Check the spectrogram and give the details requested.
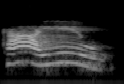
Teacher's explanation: O U está mais forte no final da sílaba.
